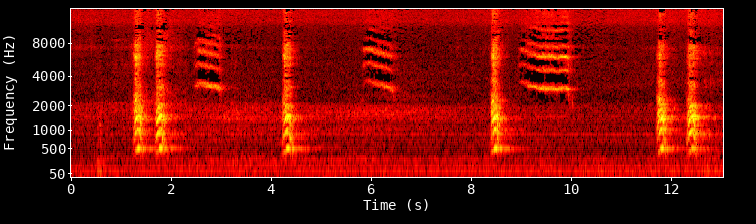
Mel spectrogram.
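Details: Stray cat hiding and waiting for a chance to eat, giving short harmonic mews, often in quick pairs, spaced several seconds apart, with high descending bird chirps between them over a low steady background hum.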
